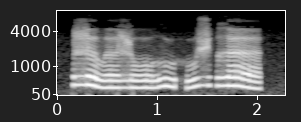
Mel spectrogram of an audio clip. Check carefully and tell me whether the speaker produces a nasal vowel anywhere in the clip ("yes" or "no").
no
